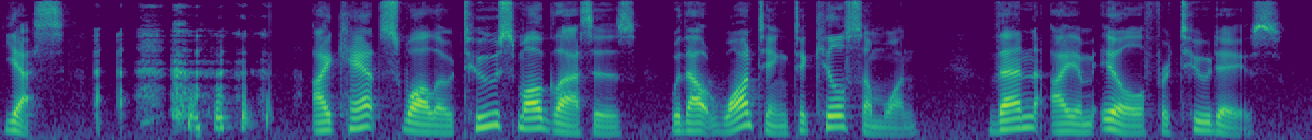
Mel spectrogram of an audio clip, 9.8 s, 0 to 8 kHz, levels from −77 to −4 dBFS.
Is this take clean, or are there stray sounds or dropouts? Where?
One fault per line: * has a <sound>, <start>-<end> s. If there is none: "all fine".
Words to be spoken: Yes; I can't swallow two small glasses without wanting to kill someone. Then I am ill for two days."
* has a laugh, 0.7-2.1 s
